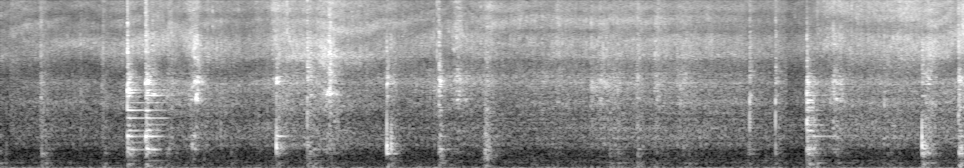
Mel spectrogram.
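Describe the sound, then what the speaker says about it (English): Thai basil fried rice searing and being stir-fried in a wok, a continuous sizzle broken by repeated sharp clanks and scrapes of the spatula at irregular intervals. "Spread it into a thin layer and let it sear for a while to get a golden brown effect on one side"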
